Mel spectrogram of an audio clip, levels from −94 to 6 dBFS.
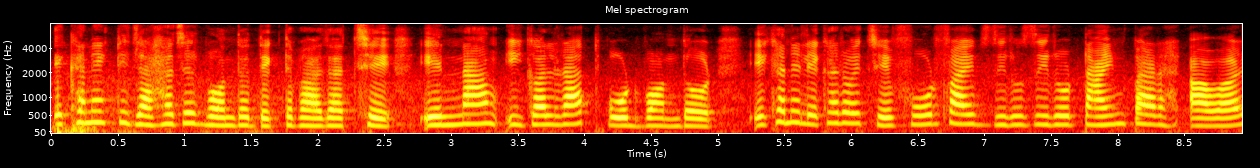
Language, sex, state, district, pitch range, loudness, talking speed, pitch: Bengali, female, Bihar, Katihar, 220-260 Hz, -15 LUFS, 160 wpm, 240 Hz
